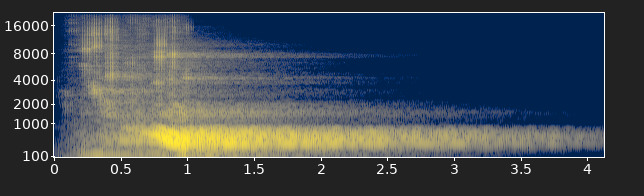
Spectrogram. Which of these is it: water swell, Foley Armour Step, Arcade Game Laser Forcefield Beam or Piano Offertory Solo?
water swell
